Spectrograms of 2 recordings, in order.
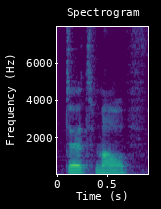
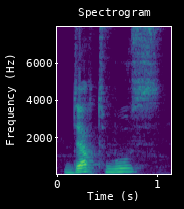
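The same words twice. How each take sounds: First: The name is said with an English accent. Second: The name is said with a French accent. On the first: The speaker calls it right. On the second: The speaker calls it wrong.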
